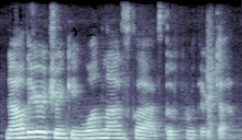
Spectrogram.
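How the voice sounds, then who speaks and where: With music playing behind her, a woman voices an earnest, solemn wartime newsreel narrator full of patriotism. She speaks a little high and a little fast in a natural voice, reading the formal script declaratively.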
